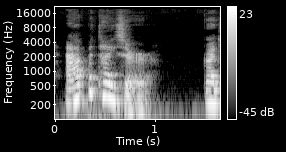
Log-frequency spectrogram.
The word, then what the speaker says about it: appetizer: Appetizer가 출제가 되었는데 하고 앞쪽에 강세를 주셔서 appetizer 뒤에 s가 붙었네요. appetizers라고 s까지 발음을 해주시면 되겠습니다.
